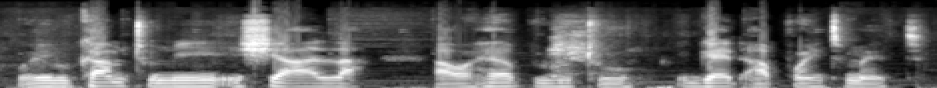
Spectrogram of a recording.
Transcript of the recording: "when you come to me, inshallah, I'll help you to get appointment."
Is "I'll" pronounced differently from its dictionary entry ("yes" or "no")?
yes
